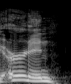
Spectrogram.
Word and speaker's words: Earnin: Earnin. – Earnin. – E-A-R-N-I-N is pronounced Earnin.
